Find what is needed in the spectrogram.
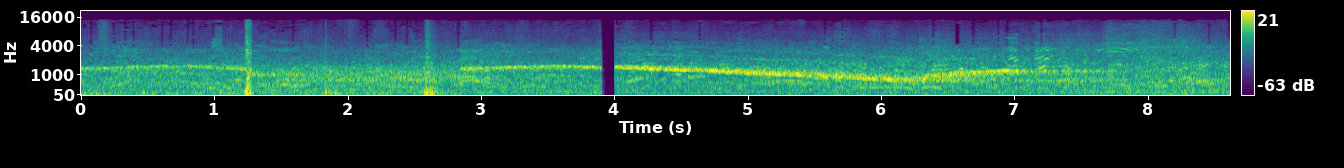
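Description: Emergency vehicle siren wailing, its pitch sliding slowly up and down, over crowd voices. Two sharp clicks sound in the first three seconds, and the sound cuts out for an instant about halfway through.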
